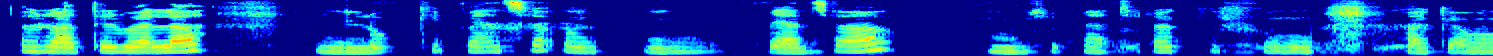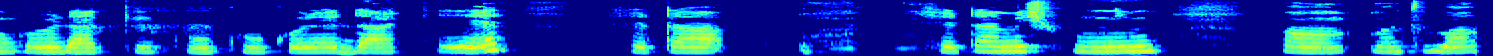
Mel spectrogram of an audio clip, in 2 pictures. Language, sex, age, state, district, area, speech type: Bengali, female, 18-30, West Bengal, Dakshin Dinajpur, urban, spontaneous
